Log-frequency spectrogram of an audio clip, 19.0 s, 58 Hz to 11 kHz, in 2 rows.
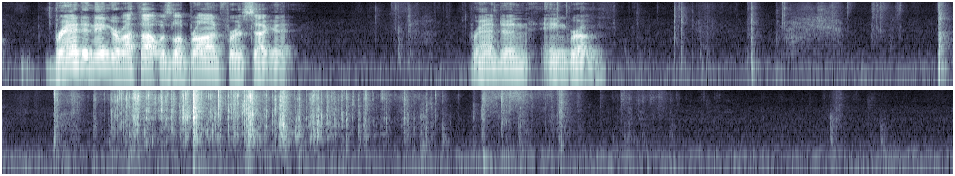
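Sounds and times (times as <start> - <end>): cards clicking: 10.0 - 14.0
plastic wrapper tearing and crinkling: 10.0 - 15.2.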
